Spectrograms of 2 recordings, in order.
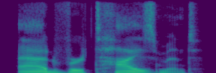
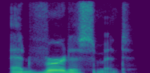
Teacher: stress on the second syllable, four syllables instead of five. · American, advertisement, stress on the first and third syllables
